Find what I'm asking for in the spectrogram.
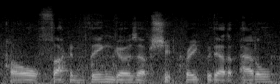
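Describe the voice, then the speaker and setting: An actor plays a weary Australian dad with a low voice, telling his own grim story in an audio drama. He sounds troubled and narrates in the first person over loud noise and rain. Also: little pitch movement, brisk, natural voice. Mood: weary, brooding. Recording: very noisy track, rain and storm ambience.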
